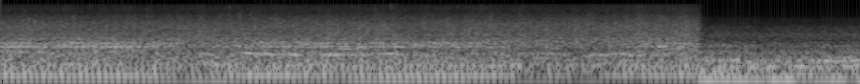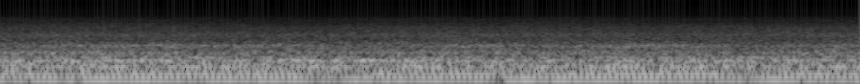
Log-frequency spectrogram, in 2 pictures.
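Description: A passenger boat's engine running steadily, with the propeller wash churning the water at the stern. About three and a half seconds in the sound changes abruptly to a duller, steady low engine drone heard on board, with the hiss of the water gone.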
